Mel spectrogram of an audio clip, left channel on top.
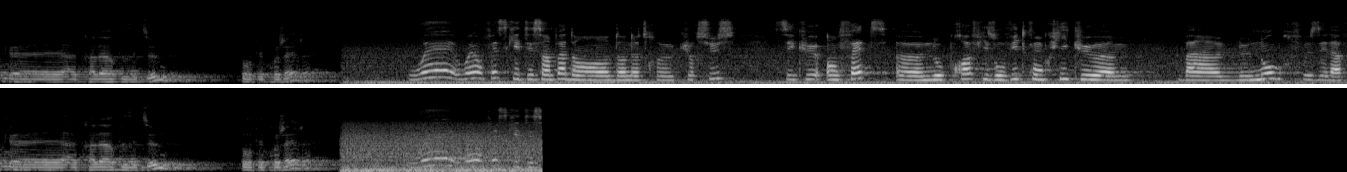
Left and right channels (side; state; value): right; drops out; at 5.5 s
